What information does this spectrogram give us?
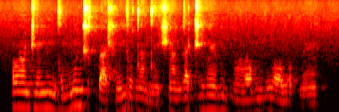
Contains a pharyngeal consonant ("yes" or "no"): no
